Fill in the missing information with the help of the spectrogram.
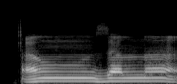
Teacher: na mad thobi'i karena ada alif sebelumnya harakat fathah dina dibaca panjang dua harakat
